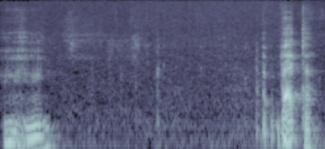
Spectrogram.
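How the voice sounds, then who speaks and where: An actor playing a composed, sceptical police inspector with a Viennese accent, questioning with measured authority in a crime radio drama. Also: male voice, a bass voice, animated, gravelly, dark tone, exaggerated voice. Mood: probing. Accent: Viennese Austrian.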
